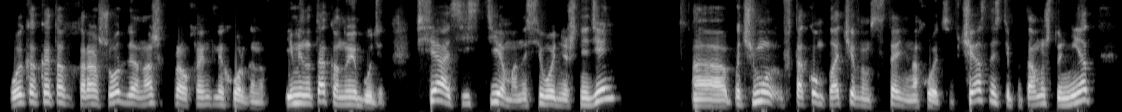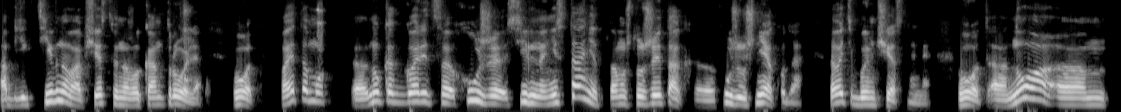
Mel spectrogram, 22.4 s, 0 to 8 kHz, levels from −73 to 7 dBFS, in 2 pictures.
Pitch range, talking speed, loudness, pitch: 140-195 Hz, 145 wpm, -14 LUFS, 160 Hz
